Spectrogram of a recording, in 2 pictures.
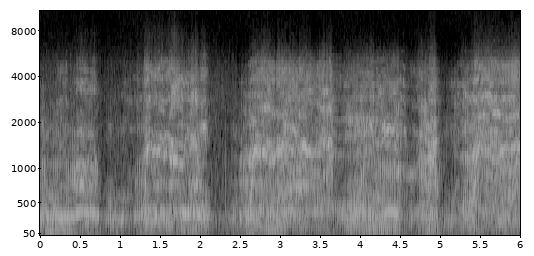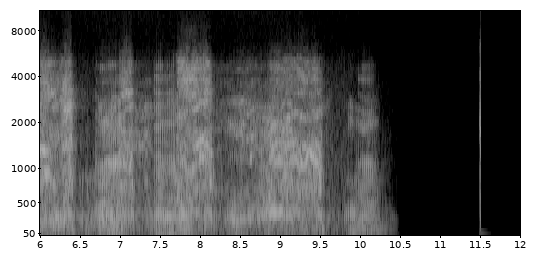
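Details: Several pigs in a pen grunt in rough, overlapping bursts, with some higher nasal squeals mixed in.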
